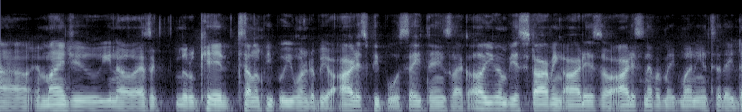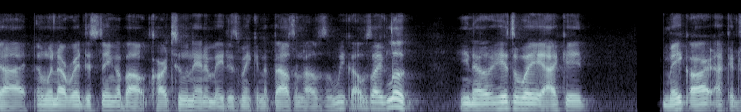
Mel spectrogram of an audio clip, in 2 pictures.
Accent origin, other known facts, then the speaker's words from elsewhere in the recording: South Carolina, United States; Growing up in South Carolina, you know, I was always like the kid who could draw, and I knew I wanted to be an artist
